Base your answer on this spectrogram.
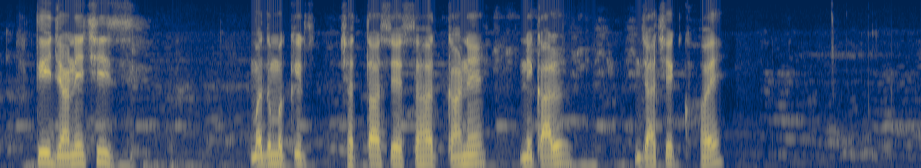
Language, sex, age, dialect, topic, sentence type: Magahi, male, 36-40, Northeastern/Surjapuri, agriculture, statement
